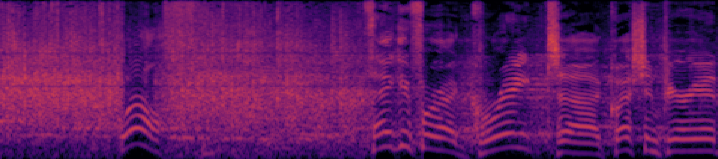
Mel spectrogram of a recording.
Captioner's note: some Applause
